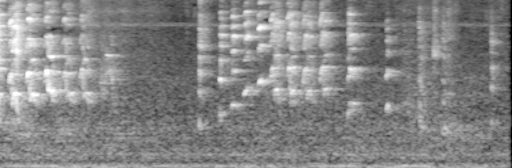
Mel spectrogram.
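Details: Eastern rosella parrot in a happy mood while dancing, producing rapid scratchy chirps and short squeaky notes in irregular bursts, with a low background rumble throughout.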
